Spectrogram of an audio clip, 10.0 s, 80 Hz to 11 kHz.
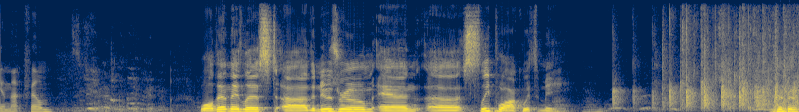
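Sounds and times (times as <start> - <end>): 
speech: 0.0 - 1.6, 2.5 - 7.1, 9.6 - 9.9
laughter: 1.0 - 2.1, 9.4 - 9.9
audience applause: 7.6 - 9.9.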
